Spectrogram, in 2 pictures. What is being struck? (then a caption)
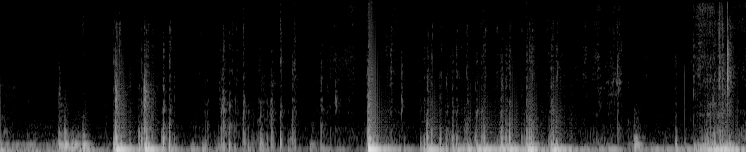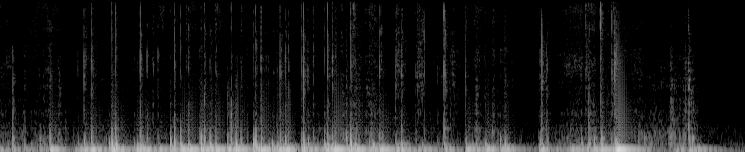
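Faux leather wallet phone case. Fingertips and long painted nails quickly tap and scratch the top of a small, closed faux leather wallet phone case, which is hollow with a snap button and lies on a table. The sound is a busy run of soft, dull, low thumps mixed with faint scratchy rustling, with a few sharper knocks standing out.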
